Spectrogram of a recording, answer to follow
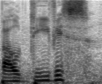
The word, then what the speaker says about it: Baldivis: It's pronounced Baldivis.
